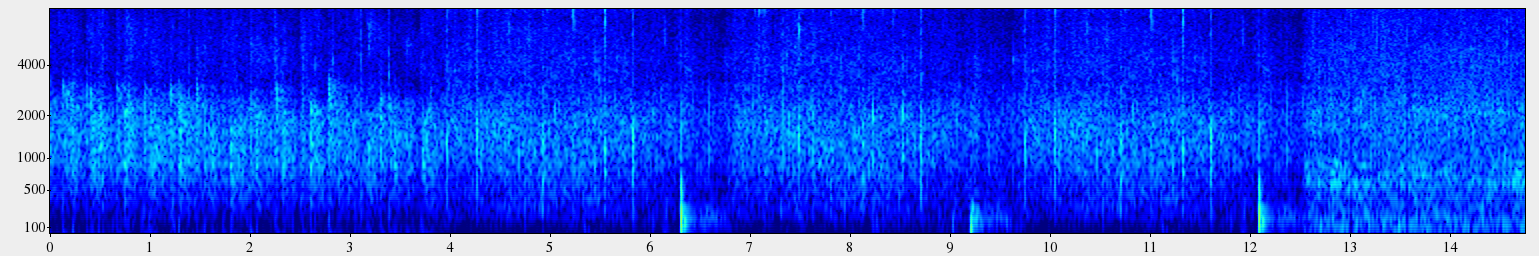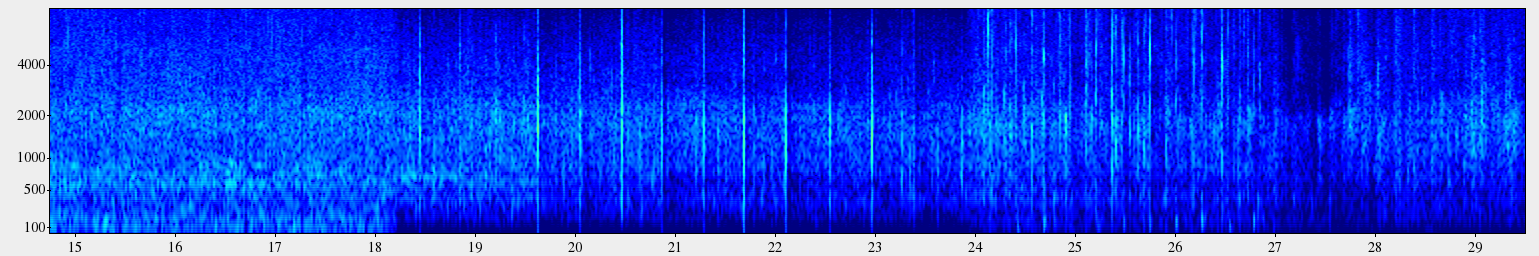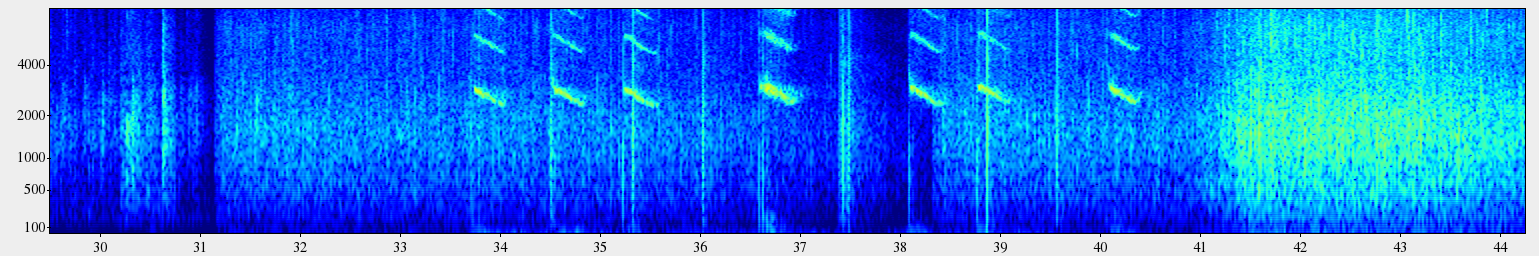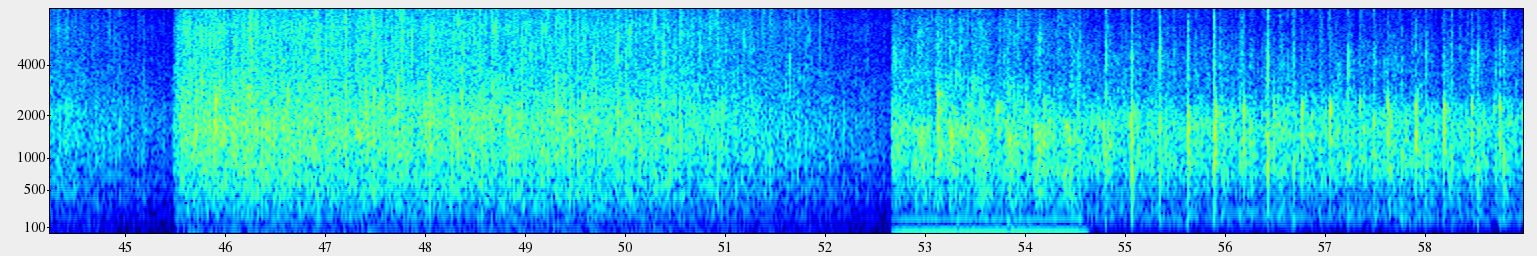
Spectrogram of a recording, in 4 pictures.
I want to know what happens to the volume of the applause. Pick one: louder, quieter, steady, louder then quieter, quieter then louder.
louder.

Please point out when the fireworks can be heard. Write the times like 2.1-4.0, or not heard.
33.7-40.5.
